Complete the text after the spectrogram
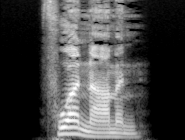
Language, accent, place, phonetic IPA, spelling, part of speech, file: German, Germany, Berlin, [ˈfoːɐ̯ˌnaːmən], vornahmen, verb, De-vornahmen.ogg
- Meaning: first/third-person plural dependent preterite of vornehmen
